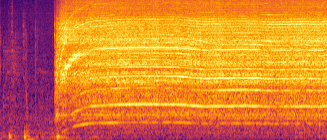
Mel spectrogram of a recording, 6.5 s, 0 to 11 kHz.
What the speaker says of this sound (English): Since I already have this one on the Dremel tool, let's see how this plays out. We're on speed 4.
